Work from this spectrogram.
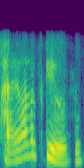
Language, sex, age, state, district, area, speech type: Malayalam, male, 18-30, Kerala, Alappuzha, rural, conversation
